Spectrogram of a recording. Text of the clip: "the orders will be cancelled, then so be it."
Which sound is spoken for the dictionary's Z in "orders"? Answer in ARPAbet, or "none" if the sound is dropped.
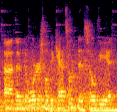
Z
